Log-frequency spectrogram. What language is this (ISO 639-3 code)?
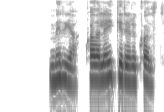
isl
